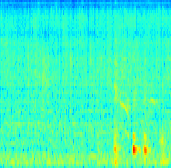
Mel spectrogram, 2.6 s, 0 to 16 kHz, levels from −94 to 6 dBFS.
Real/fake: fake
